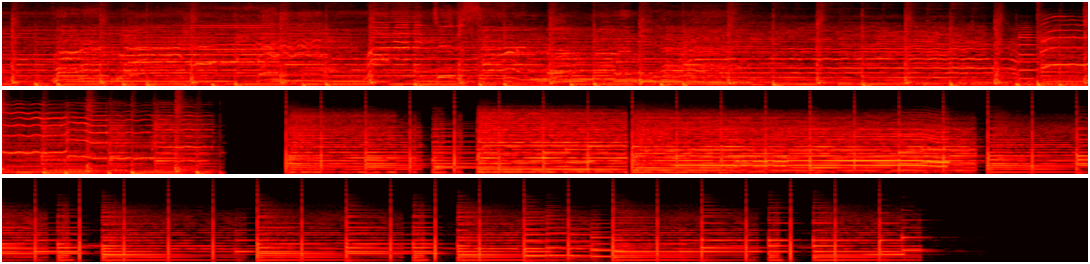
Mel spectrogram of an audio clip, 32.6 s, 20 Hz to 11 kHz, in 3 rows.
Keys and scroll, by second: 12.8 space, 28.6 ctrl+s, 30.8 space.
